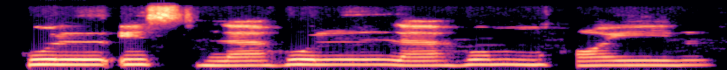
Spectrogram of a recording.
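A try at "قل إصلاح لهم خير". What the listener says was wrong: Qul isla panjang lam alif.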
